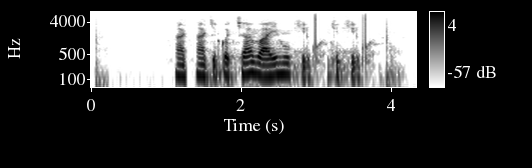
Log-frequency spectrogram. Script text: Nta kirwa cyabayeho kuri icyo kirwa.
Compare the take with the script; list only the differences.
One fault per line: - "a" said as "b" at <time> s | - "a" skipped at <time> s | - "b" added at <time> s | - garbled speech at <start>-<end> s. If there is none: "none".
- "nta" added at 1.3 s
- "kuri" said as "kirwa" at 2.7 s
